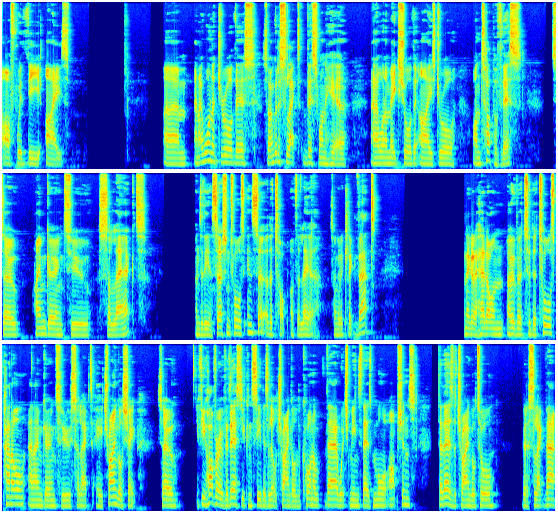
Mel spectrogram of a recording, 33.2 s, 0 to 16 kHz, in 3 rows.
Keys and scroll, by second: 17.6 v, 32.0 v.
